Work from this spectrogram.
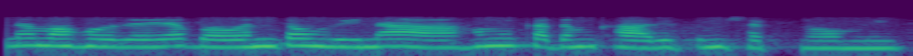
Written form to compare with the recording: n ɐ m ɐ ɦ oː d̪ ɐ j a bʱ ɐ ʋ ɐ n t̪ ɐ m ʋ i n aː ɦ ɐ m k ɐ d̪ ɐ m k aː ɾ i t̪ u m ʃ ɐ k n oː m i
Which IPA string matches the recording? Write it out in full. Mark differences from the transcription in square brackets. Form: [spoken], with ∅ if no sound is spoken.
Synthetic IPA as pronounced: n ɐ m ɐ ɦ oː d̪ ɐ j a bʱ ɐ ʋ ɐ n t̪ ɐ m ʋ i n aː ɦ ɐ m k ɐ d̪ ɐ m [kʰ] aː ɾ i t̪ u m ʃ ɐ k n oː m i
